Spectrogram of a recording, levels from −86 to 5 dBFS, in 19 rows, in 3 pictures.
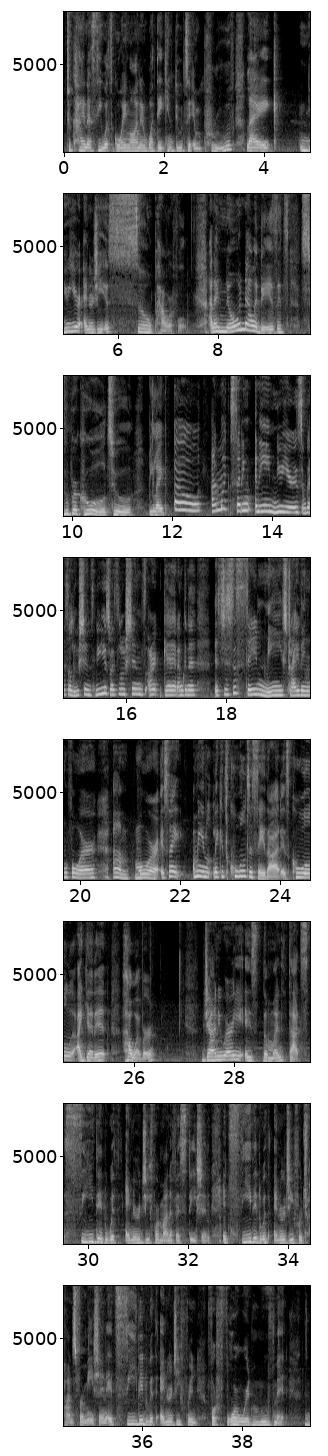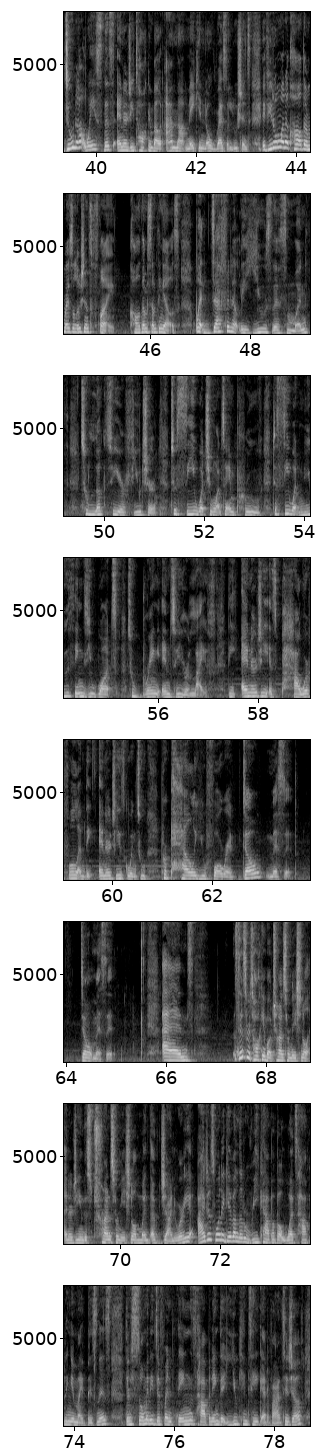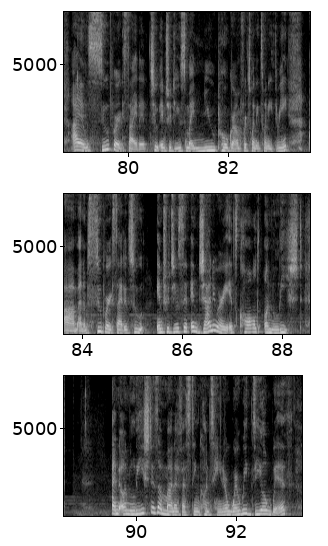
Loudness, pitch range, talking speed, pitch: -22 LUFS, 160-215 Hz, 155 wpm, 180 Hz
